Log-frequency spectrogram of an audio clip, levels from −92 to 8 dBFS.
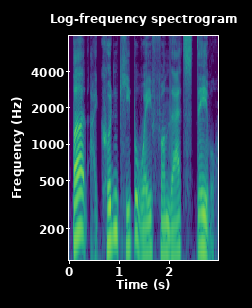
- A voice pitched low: Yes, low, 120 Hz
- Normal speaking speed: Yes, average, 160 wpm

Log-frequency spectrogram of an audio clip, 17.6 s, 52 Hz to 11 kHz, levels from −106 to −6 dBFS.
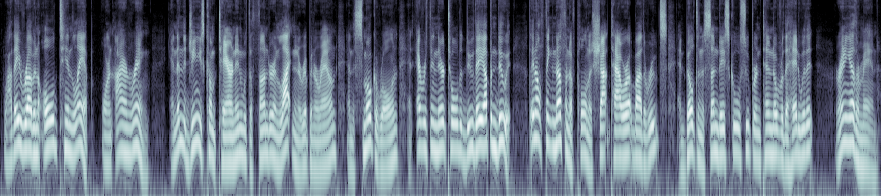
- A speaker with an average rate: No, fast, 240 wpm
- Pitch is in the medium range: Yes, medium, 155 Hz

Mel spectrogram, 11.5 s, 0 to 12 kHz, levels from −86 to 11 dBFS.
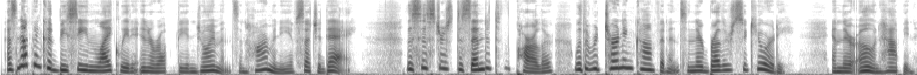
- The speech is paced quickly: No, average, 180 wpm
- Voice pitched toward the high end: Yes, high, 215 Hz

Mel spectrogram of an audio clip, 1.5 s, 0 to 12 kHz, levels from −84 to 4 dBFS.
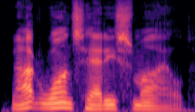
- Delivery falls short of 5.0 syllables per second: Yes, 4.7 syllables/s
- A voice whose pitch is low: Yes, low, 120 Hz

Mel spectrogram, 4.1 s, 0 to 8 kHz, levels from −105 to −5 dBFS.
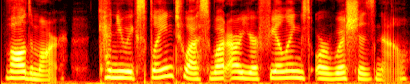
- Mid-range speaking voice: No, high, 215 Hz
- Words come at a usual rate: Yes, average, 190 wpm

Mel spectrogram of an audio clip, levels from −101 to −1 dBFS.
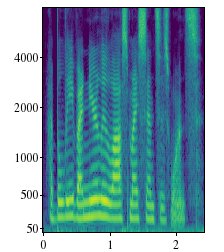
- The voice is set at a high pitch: Yes, high, 195 Hz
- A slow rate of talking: No, average, 200 wpm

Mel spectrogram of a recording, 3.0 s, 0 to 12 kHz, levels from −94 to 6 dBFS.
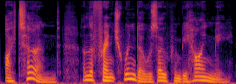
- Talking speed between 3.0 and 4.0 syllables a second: No, 5.5 syllables/s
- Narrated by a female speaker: No, male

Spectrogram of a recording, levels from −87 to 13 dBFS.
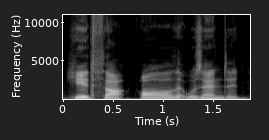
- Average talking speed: No, fast, 225 wpm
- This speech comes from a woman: No, male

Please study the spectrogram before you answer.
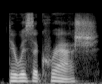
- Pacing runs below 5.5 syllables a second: No, 6.1 syllables/s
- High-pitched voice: No, medium, 145 Hz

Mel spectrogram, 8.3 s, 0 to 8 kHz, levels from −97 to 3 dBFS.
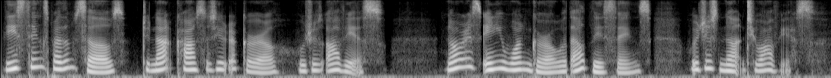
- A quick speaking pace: No, average, 180 wpm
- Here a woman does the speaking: Yes, female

